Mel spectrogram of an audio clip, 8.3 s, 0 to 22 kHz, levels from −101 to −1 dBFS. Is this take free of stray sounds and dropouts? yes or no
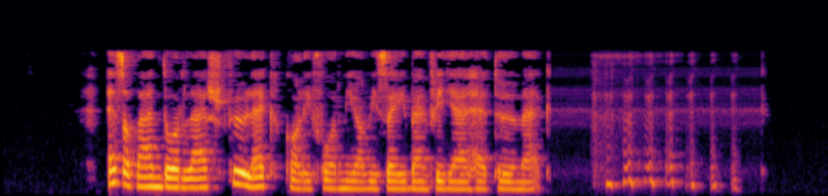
no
